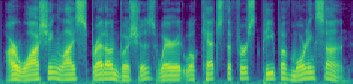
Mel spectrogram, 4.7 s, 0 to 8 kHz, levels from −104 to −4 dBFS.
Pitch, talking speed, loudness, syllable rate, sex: 120 Hz, 205 wpm, -19 LUFS, 4.5 syllables/s, male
